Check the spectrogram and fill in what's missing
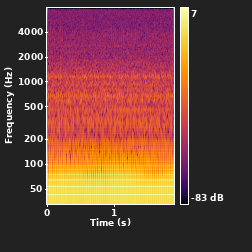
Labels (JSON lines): {"label": "anthrophony, boat engine", "recorder": "SoundTrap 300"}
